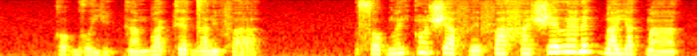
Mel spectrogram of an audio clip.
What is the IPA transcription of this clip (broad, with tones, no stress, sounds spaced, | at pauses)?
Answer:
k ɔ˧ ɡ o˨ j i˨ k ã˧ b a˦ k ɛ˦˨ d a˧ ɾ ĩ˧ f a˨ | s ɔ˧ b ɛ̃˦ k ɔ̃˦ ʃ a˦˨ f e˧ f a˦ h ã˦ ʃ ɛ˦ l ɛ̃˦ ɾ ɛ˦ ɡ͡b a˦ j a˦ k͡p ã˧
